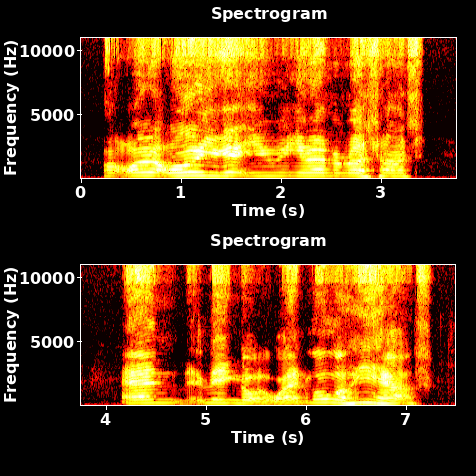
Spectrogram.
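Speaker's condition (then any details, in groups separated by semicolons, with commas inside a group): Cerebral palsy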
